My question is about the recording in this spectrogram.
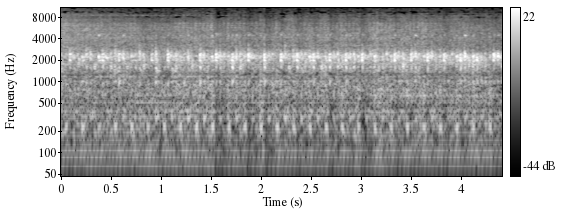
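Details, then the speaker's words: Toyota Kijang diesel just started after cracked-block repair near the oil gallery and fresh coolant fill; steady idle with light, even cold clatter, attributed to condensation in cylinders when cold; normal cold-start diesel clatter. "untuk baru Hidup E lumrah kalau ada sedikit kemelataknya soalnya karena di dalam piston itu masih ada embun"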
